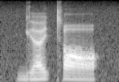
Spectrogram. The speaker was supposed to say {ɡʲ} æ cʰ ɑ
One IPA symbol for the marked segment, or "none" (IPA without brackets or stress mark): ɡʲ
